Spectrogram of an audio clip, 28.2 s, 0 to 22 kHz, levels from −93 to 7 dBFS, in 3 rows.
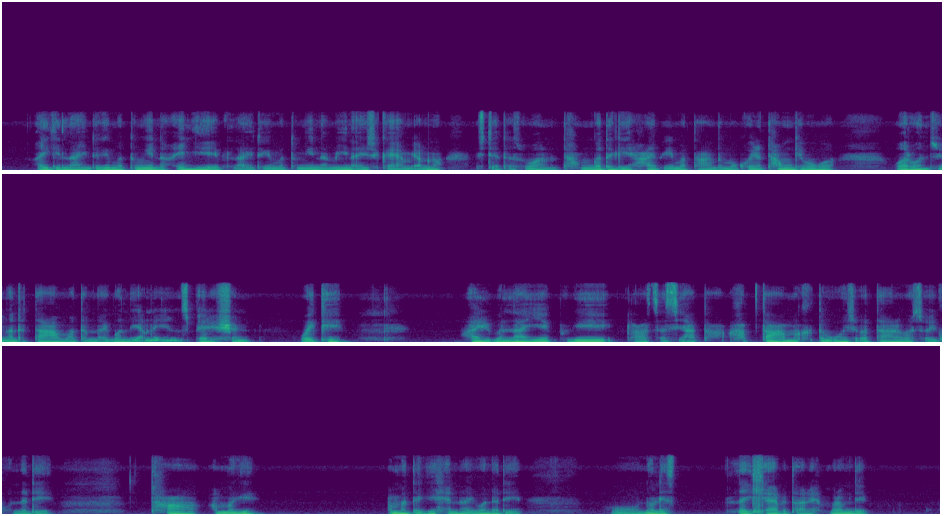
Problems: none marked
